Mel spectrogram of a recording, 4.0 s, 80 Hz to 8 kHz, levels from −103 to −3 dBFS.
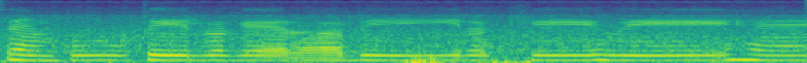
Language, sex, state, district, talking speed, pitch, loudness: Hindi, female, Haryana, Charkhi Dadri, 105 wpm, 220 Hz, -15 LUFS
